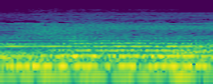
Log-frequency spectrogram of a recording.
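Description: Background music: slow choral singing in long held notes, changing chord only gradually.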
